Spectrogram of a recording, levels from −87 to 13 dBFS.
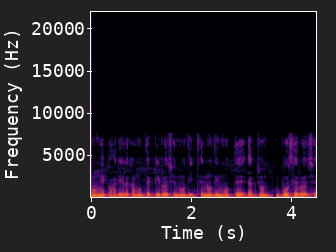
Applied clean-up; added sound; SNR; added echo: none; none; none; none.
